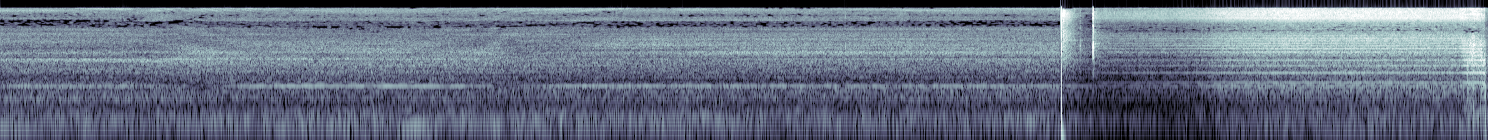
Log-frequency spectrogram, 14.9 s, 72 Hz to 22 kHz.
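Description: Small 450-watt IGBT inverter welder running with a steady hum and faint whine. About ten and a half seconds in, two sharp snaps as the TIG arc is struck, then from about twelve seconds the arc burns with a steady hissing buzz that swells briefly just before the end.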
